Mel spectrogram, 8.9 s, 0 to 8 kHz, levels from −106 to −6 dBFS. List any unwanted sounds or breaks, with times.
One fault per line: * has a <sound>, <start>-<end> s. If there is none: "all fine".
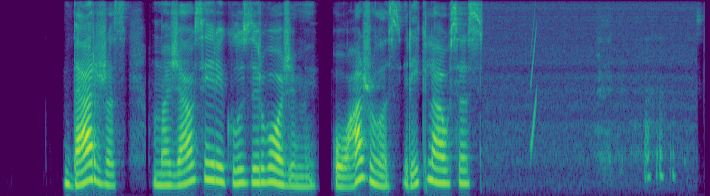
* has a chirp, 6.6-6.7 s
* has a laugh, 7.4-8.6 s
